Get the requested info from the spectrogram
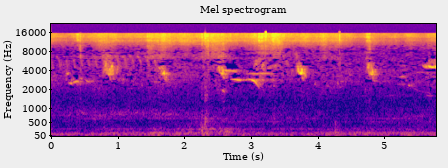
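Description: Near silence with faint, short bird chirps scattered through it, several times.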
